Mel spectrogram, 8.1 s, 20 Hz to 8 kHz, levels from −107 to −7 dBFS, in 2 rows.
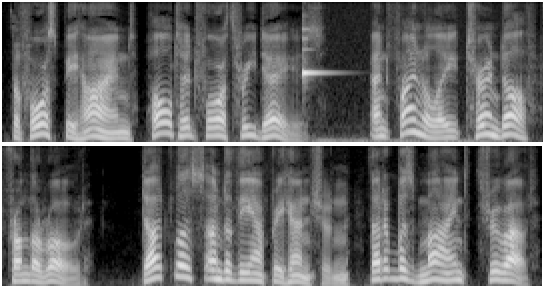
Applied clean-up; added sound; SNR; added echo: none; Marimba, xylophone; 5 dB; none.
